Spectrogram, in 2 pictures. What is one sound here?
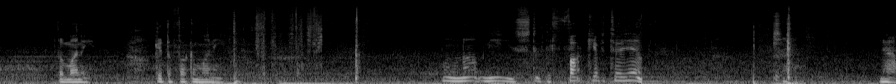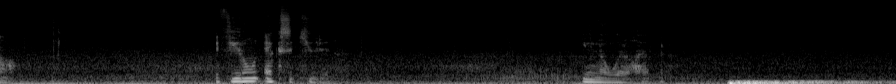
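A young man answers quietly, close by.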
